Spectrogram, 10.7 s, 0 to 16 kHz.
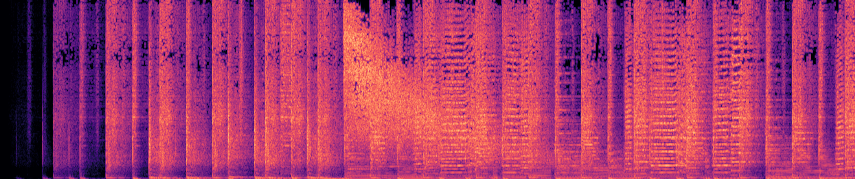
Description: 80s Redrum 182bpm

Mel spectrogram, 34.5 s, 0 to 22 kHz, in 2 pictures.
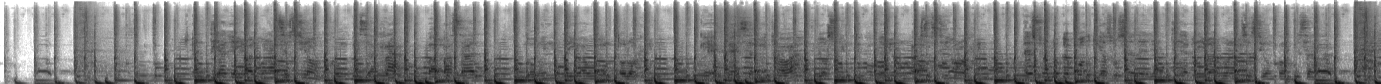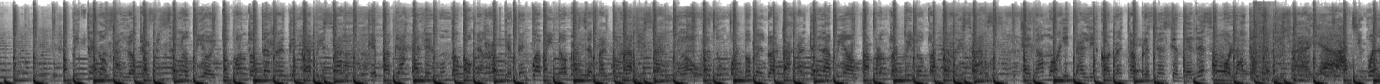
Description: Afro Uptempo 120 BPM; ReDrum

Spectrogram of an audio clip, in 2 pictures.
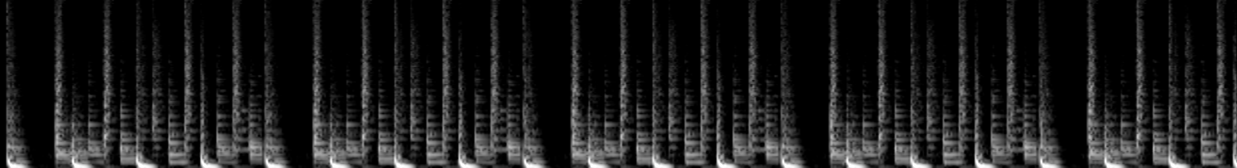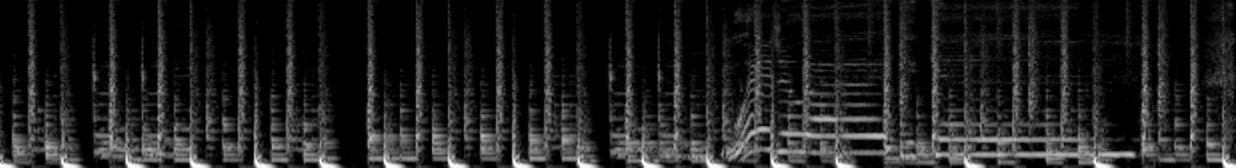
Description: Afrobeat Redrum

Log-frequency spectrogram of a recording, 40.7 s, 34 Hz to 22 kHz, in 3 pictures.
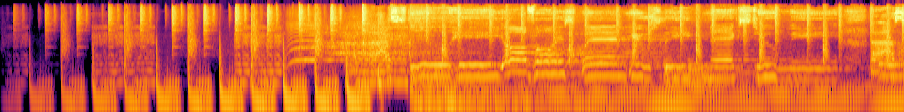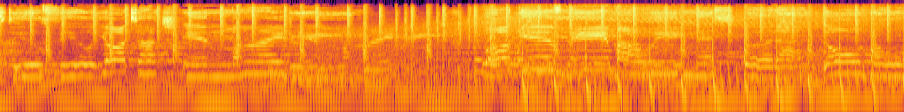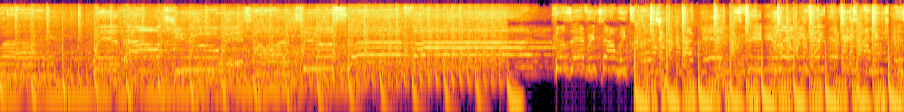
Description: Mashup 126

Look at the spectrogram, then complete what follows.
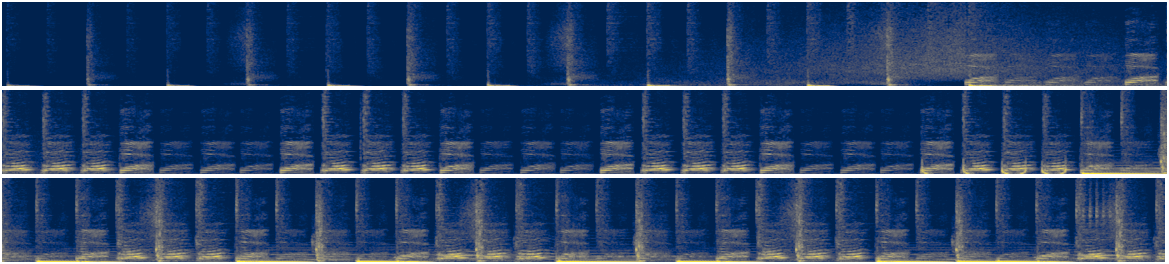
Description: Party Starter Re Drum

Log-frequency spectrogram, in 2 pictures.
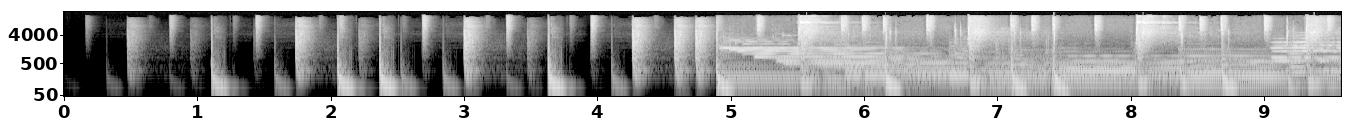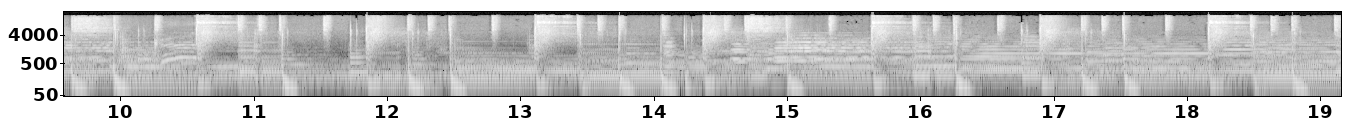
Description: top40 95 bpm; Redrum

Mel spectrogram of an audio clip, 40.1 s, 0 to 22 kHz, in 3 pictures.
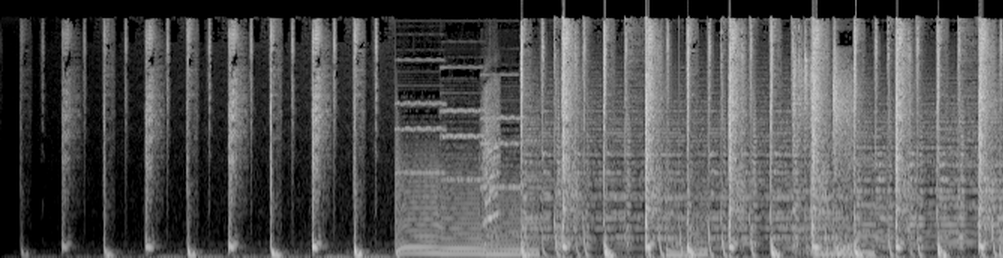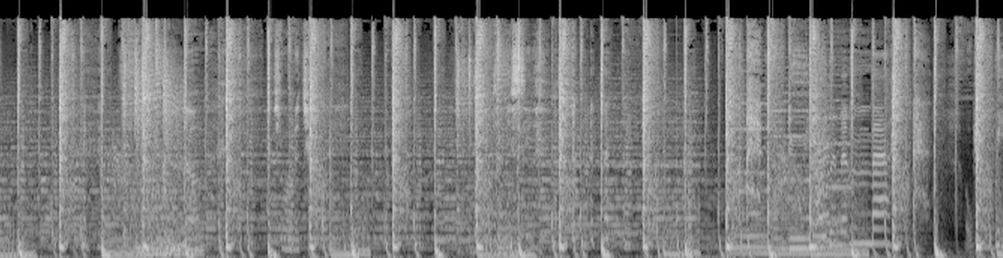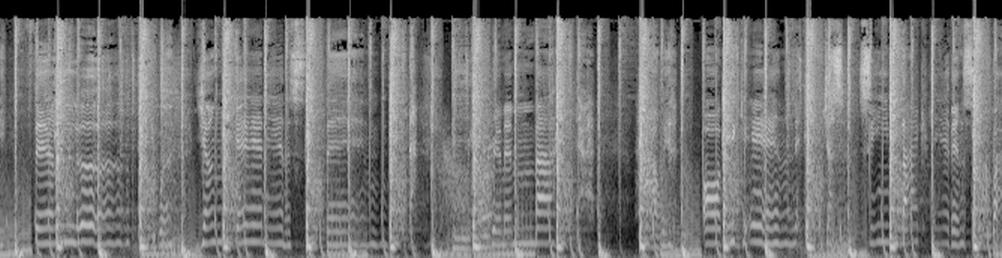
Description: Remix 90s Pop Redrum; Remixfreakz

